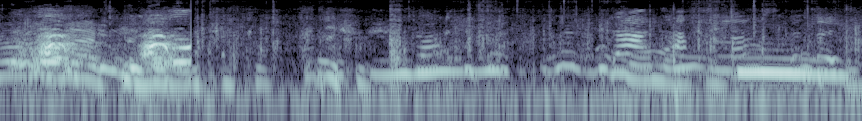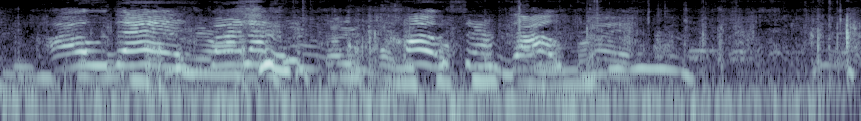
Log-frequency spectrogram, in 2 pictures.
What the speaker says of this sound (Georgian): ამტენი ძაღლები ყავთ.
